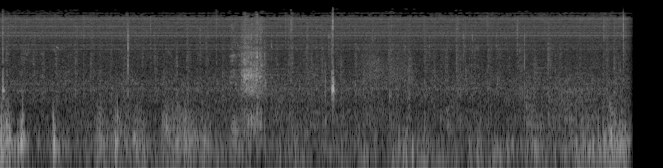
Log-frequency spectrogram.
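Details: A Tennessee Walking Horse mare gives one short neigh around the fourth second, amid steady hoof clip-clops and low rumbling background noise; a sharp click sounds shortly after.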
